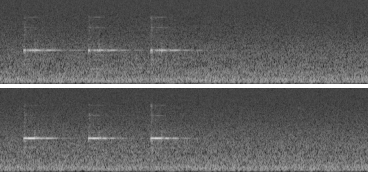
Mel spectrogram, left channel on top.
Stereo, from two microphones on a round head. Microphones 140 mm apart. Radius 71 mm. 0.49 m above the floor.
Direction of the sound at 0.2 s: 5° right (ahead or behind).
